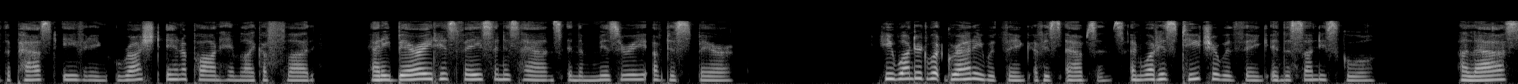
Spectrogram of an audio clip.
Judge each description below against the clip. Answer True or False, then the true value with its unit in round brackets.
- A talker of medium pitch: False (205 Hz)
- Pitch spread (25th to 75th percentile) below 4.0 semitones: True (2.9 semitones)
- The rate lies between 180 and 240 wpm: False (170 wpm)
